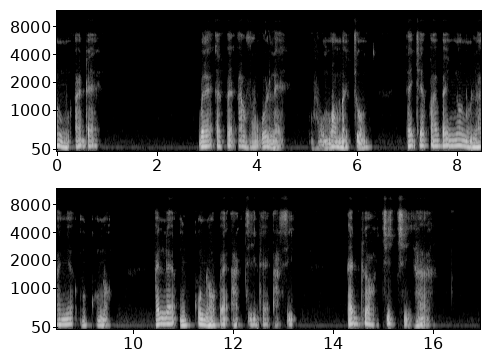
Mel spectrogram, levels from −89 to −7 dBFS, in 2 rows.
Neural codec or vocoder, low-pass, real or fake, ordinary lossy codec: codec, 16 kHz, 16 kbps, FunCodec, trained on LibriTTS, 50 frames a second; 7.2 kHz; fake; Opus, 24 kbps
